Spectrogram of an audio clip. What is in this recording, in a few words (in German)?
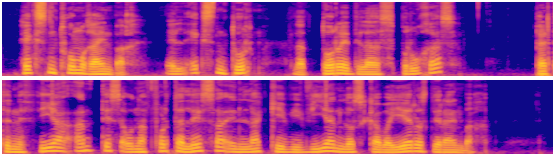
Spanisch; Hexenturm Rheinbach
